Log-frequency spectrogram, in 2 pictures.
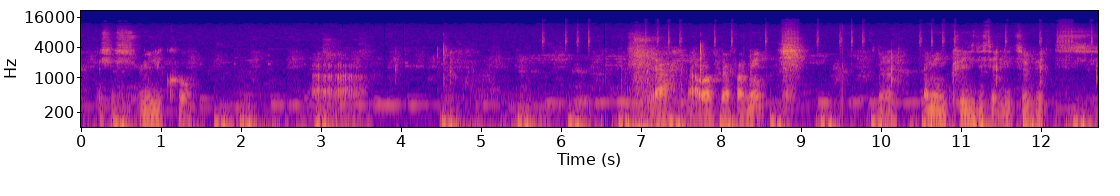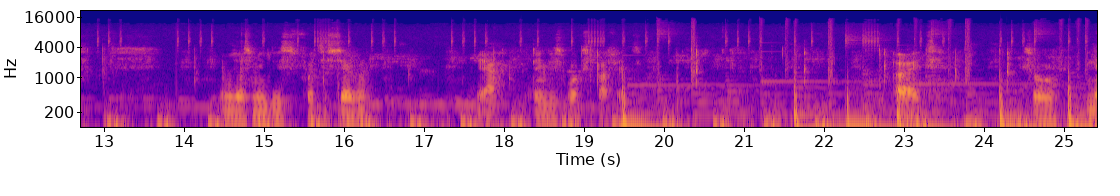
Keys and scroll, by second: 5.0 space, 7.4 space, 8.2 space, 19.5 space, 22.1 space.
